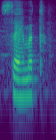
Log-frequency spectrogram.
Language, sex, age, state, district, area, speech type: Punjabi, female, 30-45, Punjab, Pathankot, rural, read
